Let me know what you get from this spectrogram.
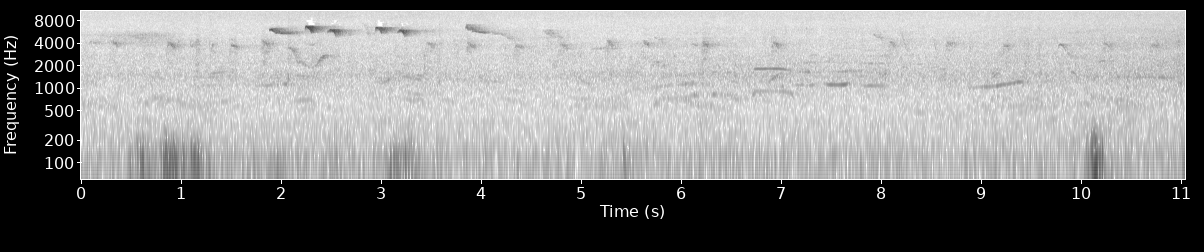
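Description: Wild birds chirping, with many short high chirps scattered throughout, a cluster of the loudest ones about two to four seconds in, over faint outdoor background noise. A few low thumps break in, one near the end.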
